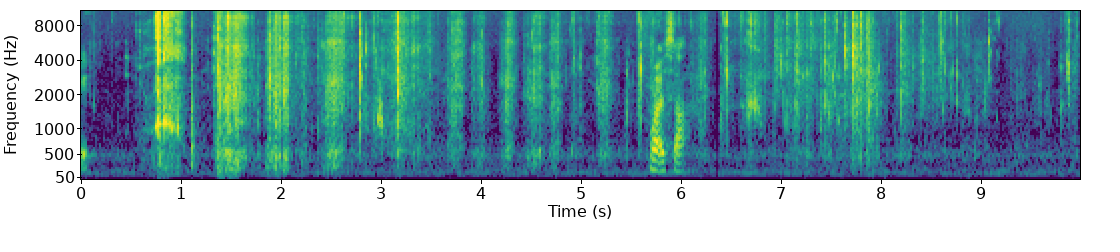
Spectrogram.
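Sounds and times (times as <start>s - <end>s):
sweet Indonesian peanut snacks being crunched: 0.8s - 5.7s, 6.4s - 9.2s
snack packet crinkling: 0.8s - 9.9s
speech: 5.7s - 6.3s.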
